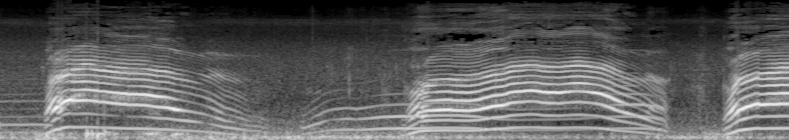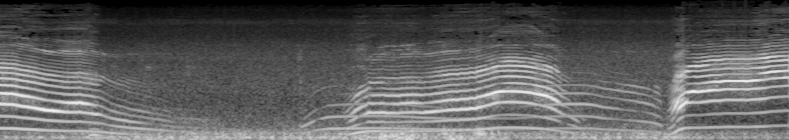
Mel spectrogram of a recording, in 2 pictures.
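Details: Two domestic cats, brothers who fight every day, yowling during a fight: long drawn-out wavering howls, each lasting one to two seconds, in five rising-and-falling bouts separated by short pauses over low background rumble.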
